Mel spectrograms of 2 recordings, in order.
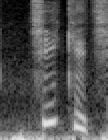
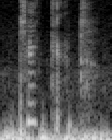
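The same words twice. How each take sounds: First: The word has a Brazilian Portuguese pronunciation. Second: The word has an English-style pronunciation. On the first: The speaker calls it right. "Nós diremos ticket" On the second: The speaker calls it wrong. "em vez de dizer ticket"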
